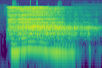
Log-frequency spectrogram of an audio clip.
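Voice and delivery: slow, audible exhale; deep breath out. Shown as a demonstration. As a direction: let a long meditative sigh go. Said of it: "Breathing in and breathing out".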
